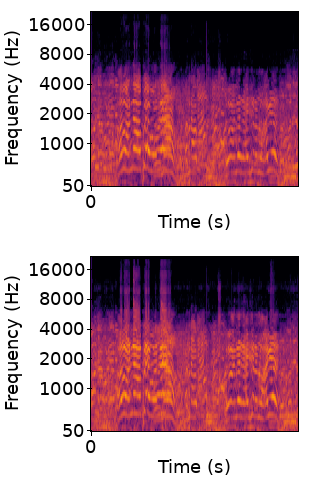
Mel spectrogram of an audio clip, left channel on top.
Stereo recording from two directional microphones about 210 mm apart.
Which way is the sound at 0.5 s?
30° left (ahead or behind).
